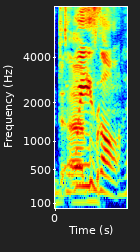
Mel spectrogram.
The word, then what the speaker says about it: Dweezil: Well, Frank Zappa's Amet or Diswell? I'd have to pronounce that fucking motherfucker's name. Because I know Ahmet directed... – Dweezil. His name is Dweezil.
